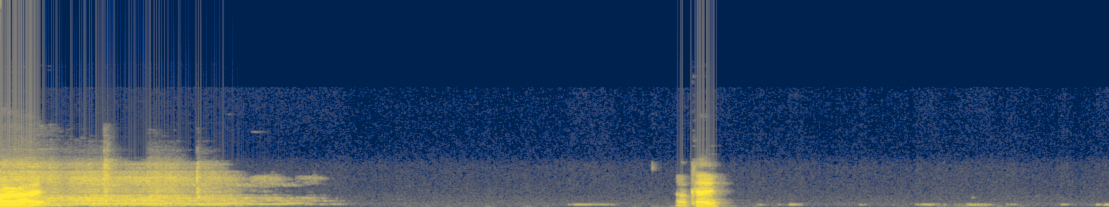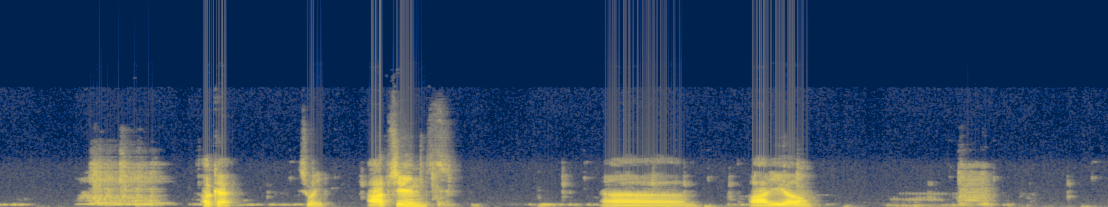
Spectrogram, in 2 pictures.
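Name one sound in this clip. Sound effects from a video game play through television speakers.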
